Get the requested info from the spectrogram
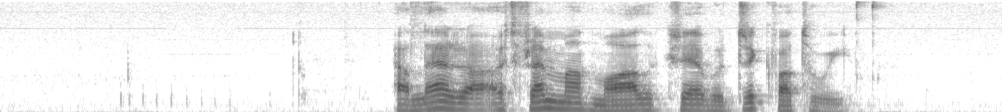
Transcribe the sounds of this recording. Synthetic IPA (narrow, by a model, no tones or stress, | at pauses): æːt̪læːɾaʔɔjht̪fɾɛmːan̥t̪mɑːlkʰɾɛːʋʊɾt̪ɾɪkvat̪ʰuj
